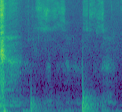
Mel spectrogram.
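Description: Two short clicks of a dry-erase marker at a whiteboard, a faint one just after the start and a sharper one about a second later.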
